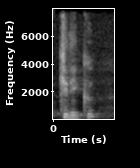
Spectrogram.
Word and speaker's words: kiriku: Ici, vous en avez un autre avec ri, alors prononcé en sanskrit pas c'est-à-dire et en japonais kiriku.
